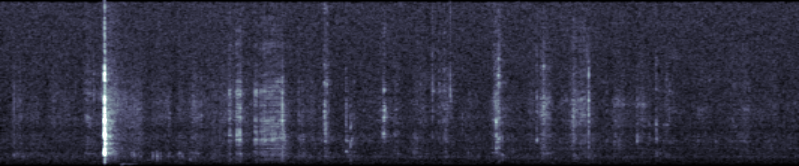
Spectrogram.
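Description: Plastic parts of a model train floodlight tower being handled and pressed together: one sharp click about a second in, then a scatter of light ticks and a brief rub.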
